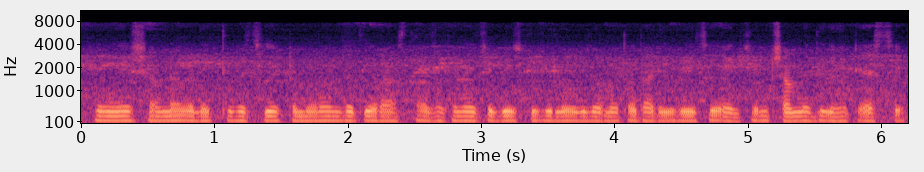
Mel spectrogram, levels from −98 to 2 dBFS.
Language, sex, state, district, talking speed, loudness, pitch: Bengali, male, West Bengal, Jhargram, 205 wpm, -23 LUFS, 130 Hz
